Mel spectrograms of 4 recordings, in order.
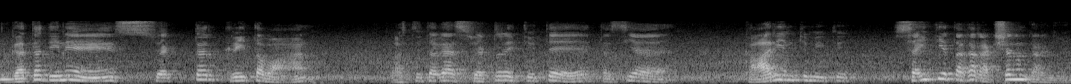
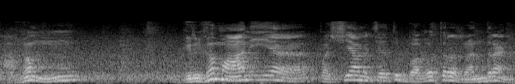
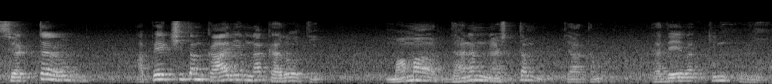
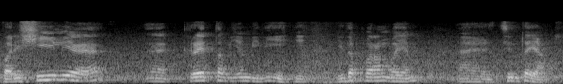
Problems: constant background noise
